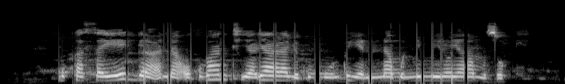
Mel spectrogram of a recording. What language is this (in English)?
Ganda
